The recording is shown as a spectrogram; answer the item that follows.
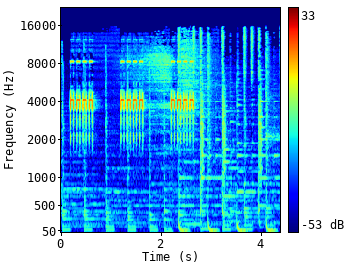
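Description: Electronic alarm-clock beeping in three quick bursts of about four high beeps each, a second apart, signalling that the puzzle's countdown has run out, over background music with a steady beat.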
